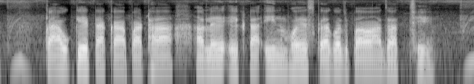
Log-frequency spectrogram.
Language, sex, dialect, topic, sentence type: Bengali, male, Western, banking, statement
